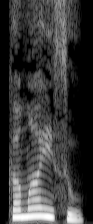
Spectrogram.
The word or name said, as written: ಘಮಾಯಿಸು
